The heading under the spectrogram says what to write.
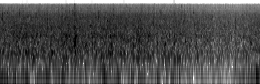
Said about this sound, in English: This is a little creek that runs right through Dolly's childhood home.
